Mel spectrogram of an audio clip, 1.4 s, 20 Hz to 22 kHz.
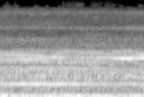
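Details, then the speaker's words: Carrier mini-split ECM blower motor run on a VFD, raised to 180 Hz: steady electrical buzz with low hum and thin high whine, no rotation; motor lost sync and stalled. "She's singing. Oh, lost sync."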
